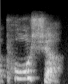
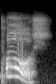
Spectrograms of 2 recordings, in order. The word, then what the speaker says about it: Porsche: because in German you call a Porsche a Porsche that's how they pronounce it in German yeah in English we pronounce it Porsche yes but that's a it's a different language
